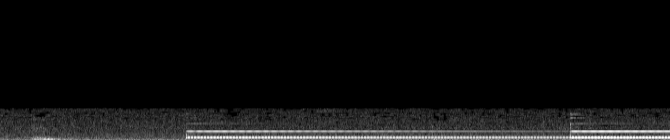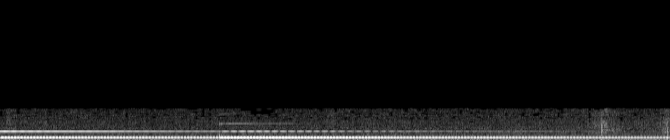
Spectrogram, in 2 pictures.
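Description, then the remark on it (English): A meditation gong is struck to end a meditation and rings with a steady, pure mid-pitched tone, struck twice more so the ringing swells again and sustains for about seventeen seconds with no talking. “Oh, knowing the gong to end the meditation.”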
